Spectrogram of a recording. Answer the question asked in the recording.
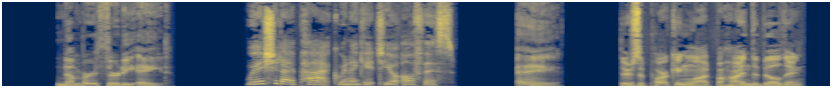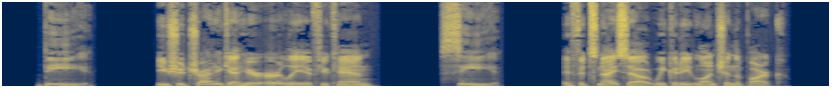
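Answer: A: There's a parking lot behind the building.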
